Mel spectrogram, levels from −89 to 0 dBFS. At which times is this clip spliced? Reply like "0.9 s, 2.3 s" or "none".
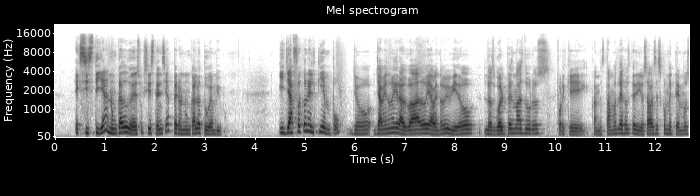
3.2 s, 5.8 s, 10.0 s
